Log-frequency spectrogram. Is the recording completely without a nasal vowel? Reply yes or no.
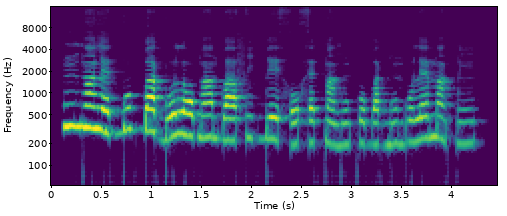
no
